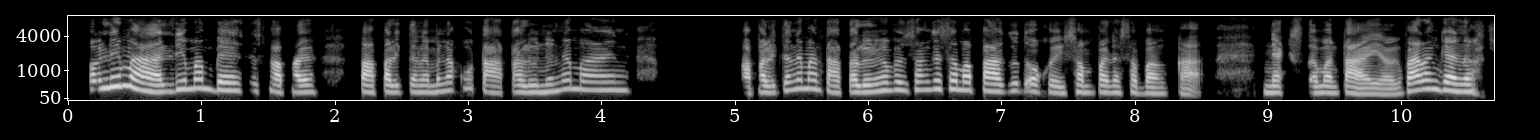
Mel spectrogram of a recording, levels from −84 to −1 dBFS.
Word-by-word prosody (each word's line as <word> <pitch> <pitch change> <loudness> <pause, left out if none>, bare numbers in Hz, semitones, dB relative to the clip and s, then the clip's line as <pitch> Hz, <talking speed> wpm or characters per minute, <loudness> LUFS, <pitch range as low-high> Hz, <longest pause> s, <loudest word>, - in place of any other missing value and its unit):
Pang-lima, 280 - +5
5 285 +7 0
beses 240 -4 -1
papa 200 -1 +1 0.3
papalit 200 -1 +1
na 195 -1 -3
naman 210 +3 -5
ako, 155 - -12
tatalon 195 +1 -2
na - - -4
naman. 255 -2 -3 0.9
Papalit 185 +2 -1
na 245 - -2
naman, 295 -1 -1
tatalon 200 +2 0
na 235 - 0
naman 255 0 -3
hanggang 260 +3 -2
sa 275 -2 +1
mapagod. 230 -2 +3
Okey, 190 -4 -2
sampa 195 0 -1
na 190 - -3
sa - - -4
bangka. 165 -1 -2 0.4
Next 190 -2 -4
naman 185 0 0
tayo, 155 -5 +1
parang 270 +8 +4
gano'n. 220 -3 +5
210 Hz, 170 wpm, -22 LUFS, 190-255 Hz, 0.9 s, Pang-lima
